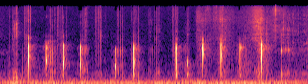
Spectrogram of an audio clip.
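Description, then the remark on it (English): A squishy s'mores toy with graham crackers and chocolate with marshmallow in between, squeezed over and over for tension relief, giving about a dozen quick, high, rubbery squeaks in an uneven rhythm, with no talking. “He goes, just squish him. Let's do some tension relief with the little s'mores.”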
